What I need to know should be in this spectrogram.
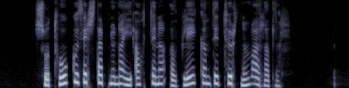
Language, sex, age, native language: Icelandic, female, 30-39, Icelandic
